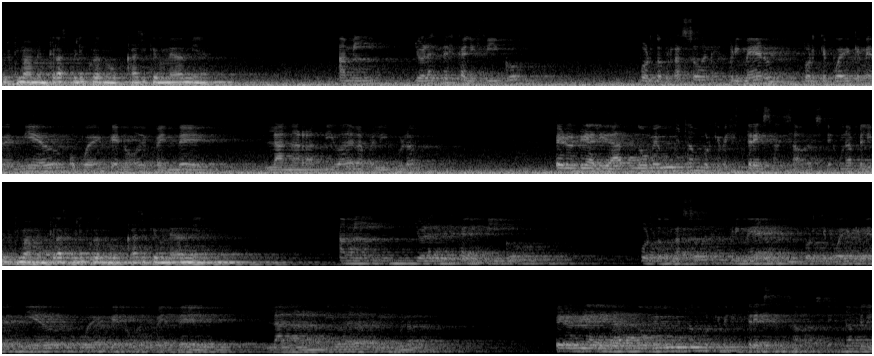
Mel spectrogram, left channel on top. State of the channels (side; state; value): left; noise; rumble, 2 dB below the sound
